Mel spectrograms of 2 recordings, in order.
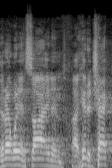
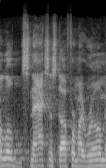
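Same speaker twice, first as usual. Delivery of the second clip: normal talking voice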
